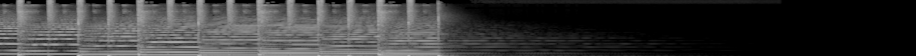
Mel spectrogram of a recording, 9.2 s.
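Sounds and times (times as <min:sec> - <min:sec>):
B-flat major scale played at medium tempo: 0:00.0 - 0:05.0.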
